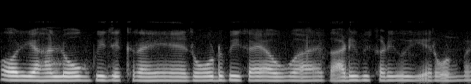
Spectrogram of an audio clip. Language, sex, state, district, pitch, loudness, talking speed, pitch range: Hindi, female, Uttar Pradesh, Jyotiba Phule Nagar, 185 Hz, -18 LUFS, 240 wpm, 180-190 Hz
